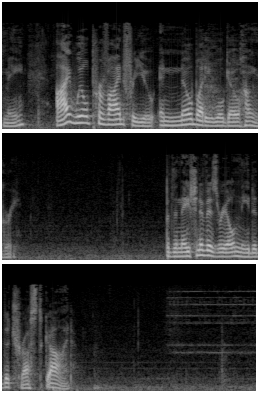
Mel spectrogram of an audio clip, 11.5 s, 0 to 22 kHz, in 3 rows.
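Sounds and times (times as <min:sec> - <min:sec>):
speech: 0:00.0 - 0:04.1, 0:06.3 - 0:08.8
phone ringtone: 0:10.1 - 0:11.4.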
